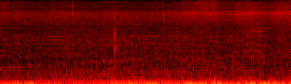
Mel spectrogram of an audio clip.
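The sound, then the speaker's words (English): Deep, steady engine rumble from a red Dodge Challenger car driving, a loud low drone that holds evenly for the whole clip with no voices. “she just likes to hang around and drive around with her red Challenger”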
